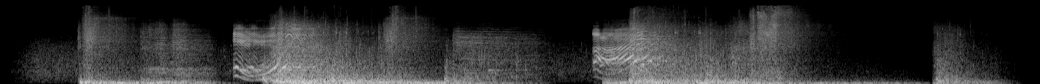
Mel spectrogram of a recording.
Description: Appear

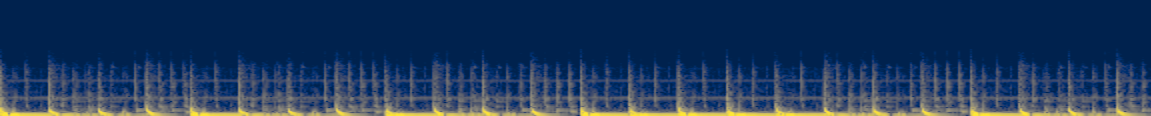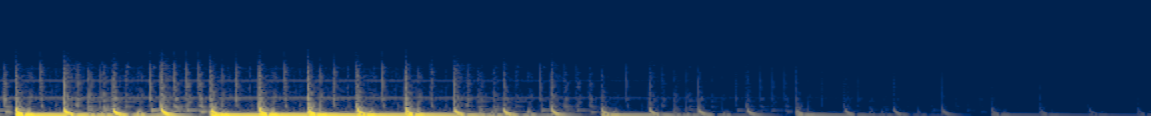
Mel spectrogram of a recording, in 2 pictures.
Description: Do the Techno Dance!; Emmitt Smith Football; SNES

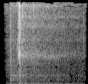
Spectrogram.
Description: Start

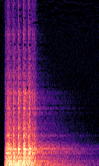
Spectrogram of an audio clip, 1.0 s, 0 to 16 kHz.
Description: Creak Metal Medium short; Puddle; puddle plus ios gamerip 2018

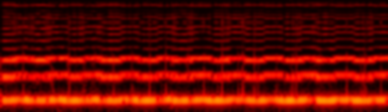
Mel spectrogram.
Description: Claw Shifting

